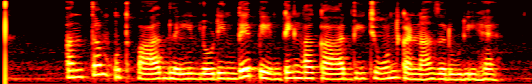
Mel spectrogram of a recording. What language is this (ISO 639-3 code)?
pan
